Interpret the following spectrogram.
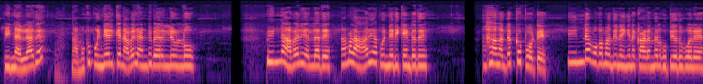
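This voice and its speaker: A man's voice: extremely high pitch, dry recording. A man voicing an easygoing cartoon father who coaxes and teases his two daughters and his wife. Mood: teasing. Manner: jokey, coaxing, quick talk.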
